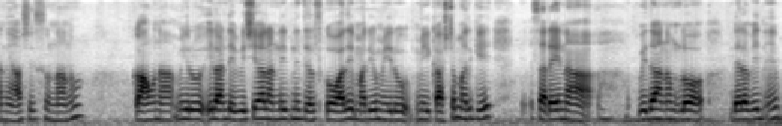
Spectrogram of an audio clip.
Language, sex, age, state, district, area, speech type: Telugu, male, 18-30, Telangana, Mancherial, rural, spontaneous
